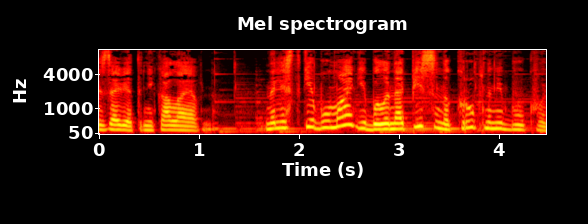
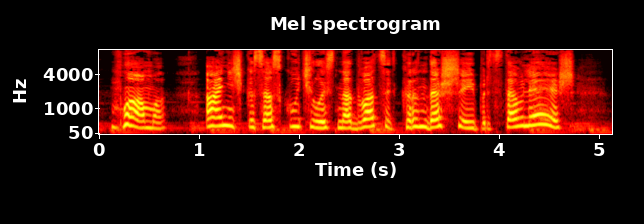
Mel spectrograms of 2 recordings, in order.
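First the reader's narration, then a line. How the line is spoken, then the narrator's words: Laughing. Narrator (Russian): Засмеялась Катя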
